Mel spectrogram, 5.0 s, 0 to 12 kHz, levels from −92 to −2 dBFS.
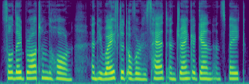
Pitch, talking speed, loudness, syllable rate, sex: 225 Hz, 215 wpm, -16 LUFS, 4.9 syllables/s, female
